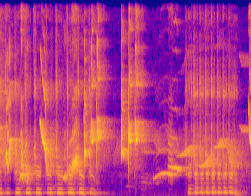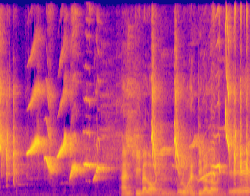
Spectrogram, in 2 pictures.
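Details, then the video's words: Tame champion kacer, an oriental magpie-robin from Meulaboh, Aceh, released freely before caging: long varied song mixing harsh buzzy harmonic notes, clipped chips and fast downslurred whistles in bursts, with brief pauses between phrases. "kacer juara"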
